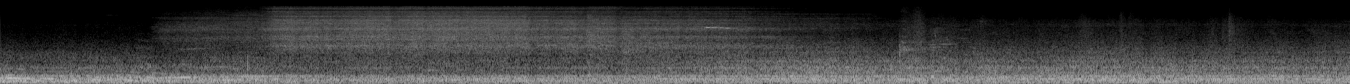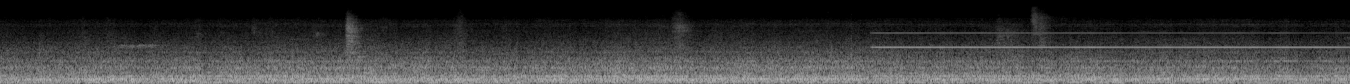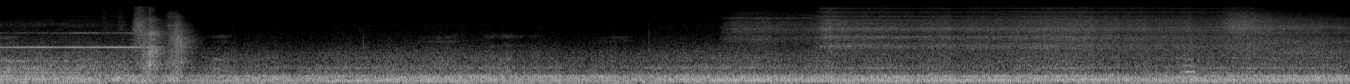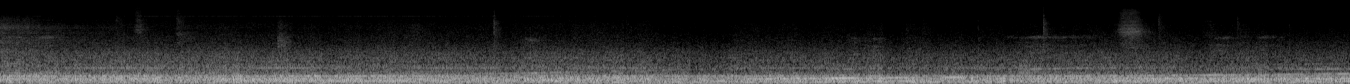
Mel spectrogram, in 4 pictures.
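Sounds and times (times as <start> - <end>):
high electronic beep: 22.2 - 28.5.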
